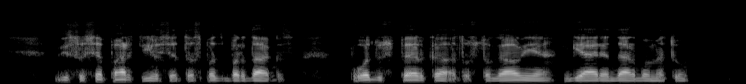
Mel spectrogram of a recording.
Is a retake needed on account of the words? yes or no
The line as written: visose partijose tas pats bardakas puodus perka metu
yes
